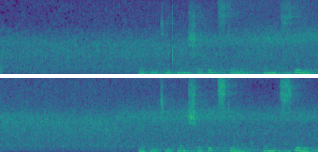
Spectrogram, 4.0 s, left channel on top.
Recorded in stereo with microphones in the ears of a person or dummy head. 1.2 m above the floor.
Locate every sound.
1.7 s a woman speaking: 15° right (ahead or behind), 0.7 m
